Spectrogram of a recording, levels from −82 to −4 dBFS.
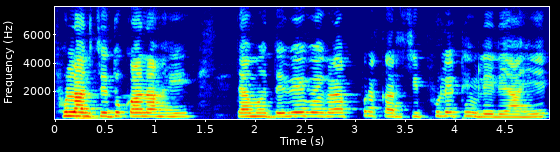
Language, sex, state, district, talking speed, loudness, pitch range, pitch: Marathi, female, Maharashtra, Pune, 120 wpm, -21 LUFS, 235-265 Hz, 250 Hz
